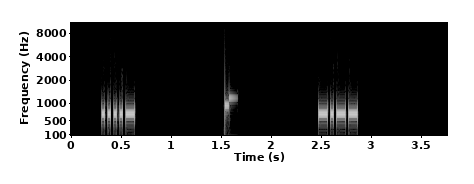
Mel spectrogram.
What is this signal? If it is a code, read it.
Morse code, heard as a keyed tone, about 39 wpm, 700 Hz. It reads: 4 Y
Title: Single Letter-Number Alt 40wpm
